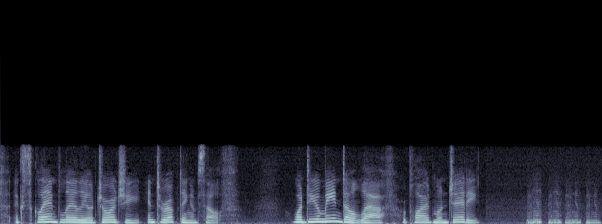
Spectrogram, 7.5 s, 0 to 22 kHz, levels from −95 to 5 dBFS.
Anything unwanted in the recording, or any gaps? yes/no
yes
